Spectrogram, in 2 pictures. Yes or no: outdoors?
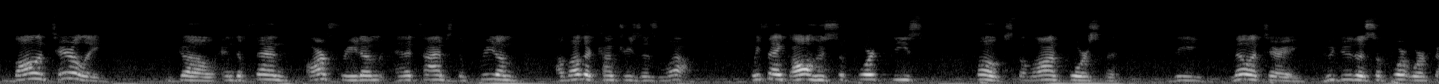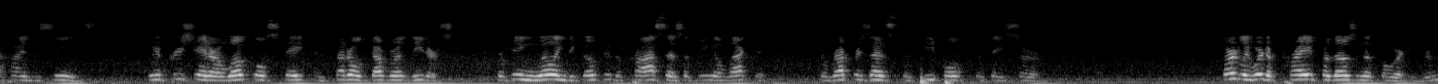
yes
